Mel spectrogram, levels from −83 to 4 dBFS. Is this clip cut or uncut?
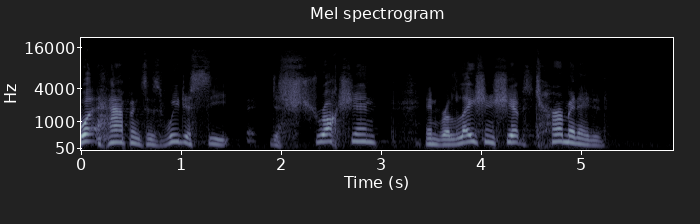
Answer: cut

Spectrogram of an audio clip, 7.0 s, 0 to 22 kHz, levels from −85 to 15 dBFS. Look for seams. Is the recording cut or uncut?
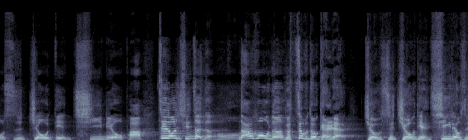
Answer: uncut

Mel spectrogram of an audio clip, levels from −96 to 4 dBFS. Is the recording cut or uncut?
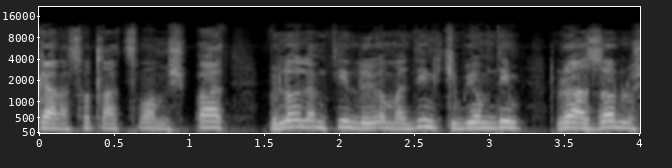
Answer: uncut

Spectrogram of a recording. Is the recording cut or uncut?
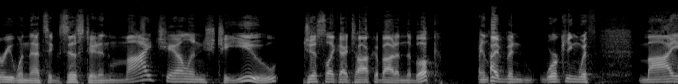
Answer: cut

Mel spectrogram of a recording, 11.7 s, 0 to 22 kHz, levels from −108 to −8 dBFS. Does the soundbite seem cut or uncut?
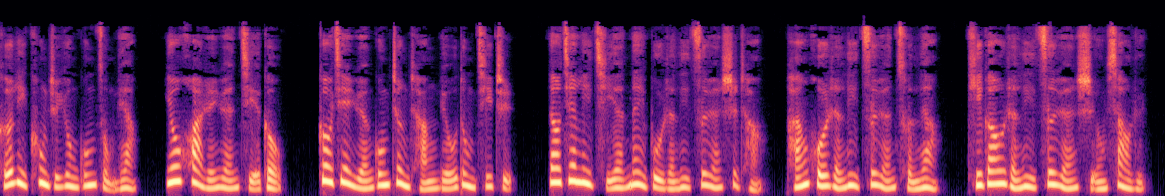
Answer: uncut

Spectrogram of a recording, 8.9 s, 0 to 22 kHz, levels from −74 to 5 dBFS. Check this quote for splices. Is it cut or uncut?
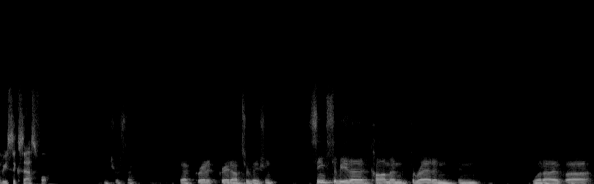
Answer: uncut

